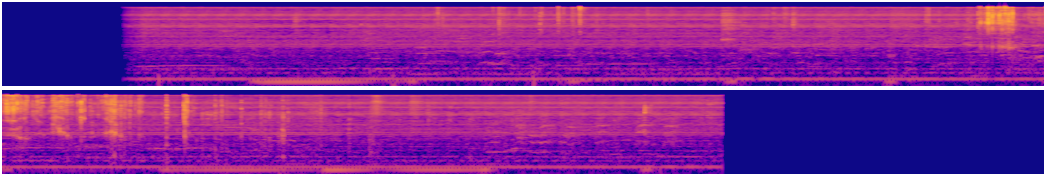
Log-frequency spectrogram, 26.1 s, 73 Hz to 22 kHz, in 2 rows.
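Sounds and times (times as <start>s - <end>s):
low hum: 1.7s - 22.0s
crunching fried food: 11.5s - 17.8s.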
